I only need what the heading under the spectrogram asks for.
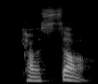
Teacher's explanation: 받침 쌍시옷이 이응 자리로 가서 겼어라고 발음해요. 연음입니다. 겼어.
